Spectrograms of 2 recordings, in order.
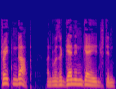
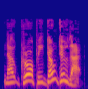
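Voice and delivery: higher, louder scolding call; shouted; 9 semitones higher, 5 dB louder than usual. A narrator's reading. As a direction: shout up a warning to a giant. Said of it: "shouted Hagrid".

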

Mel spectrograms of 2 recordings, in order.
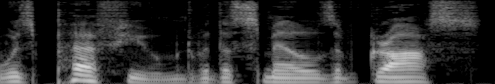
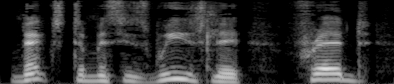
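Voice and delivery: usual speaking voice

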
